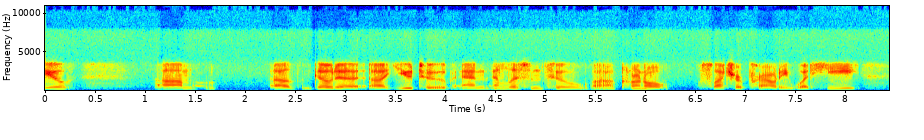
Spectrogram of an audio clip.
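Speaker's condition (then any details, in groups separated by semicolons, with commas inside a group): No condition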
